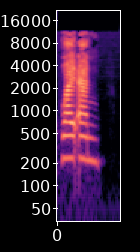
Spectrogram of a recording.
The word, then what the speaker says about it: Wayan: Các tên này là Wayan, phát âm là Wayan.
